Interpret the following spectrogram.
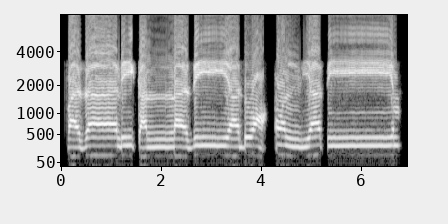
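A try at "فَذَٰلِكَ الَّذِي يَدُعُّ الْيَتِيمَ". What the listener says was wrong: Ya, perhatikan di huruf ainnya ya. Huruf ain yang ditasydidkan. Yadu'u. Nah, jangan dimatikan ya suara apa itu ya? Suara ainnya. Yadu'a. Ya, kalau mau kita panjangkan ya. Jangan yadu'u. La, tidak mati ya. Tapi dilanjutkan.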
